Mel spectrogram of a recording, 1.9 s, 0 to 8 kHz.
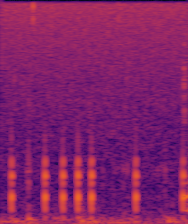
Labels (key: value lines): label: biophony, knock croak
recorder: SoundTrap 300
